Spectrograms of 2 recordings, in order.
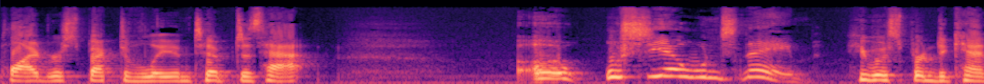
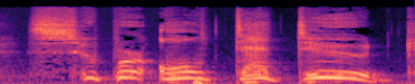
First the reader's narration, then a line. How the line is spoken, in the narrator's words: Kenny hissed back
